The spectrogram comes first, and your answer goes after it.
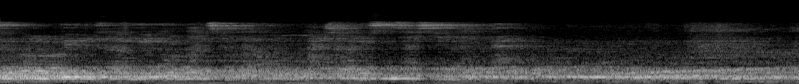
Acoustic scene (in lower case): subway station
